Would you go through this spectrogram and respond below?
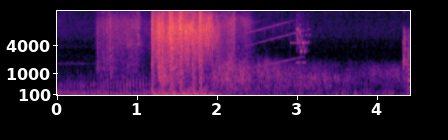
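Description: Gunfire in the video game Phoenix Point: a short burst, then a louder sustained rattling volley lasting about a second, fading into ringing tones and faint mechanical clicks, with no speech.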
